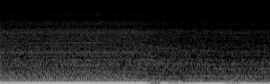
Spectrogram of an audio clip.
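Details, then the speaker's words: 2002 Honda Civic restarted after sitting a month and a half with a clicking no-start, fixed by cleaning battery terminal corrosion: low, steady rumble that settles after a brief dip and holds on its own; normal idle. "see if it idles by itself oh yeah that's idling just fine"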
